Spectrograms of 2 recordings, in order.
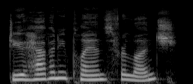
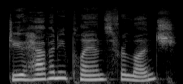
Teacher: It's fast, but it's comprehensible because we start at the end, and this is the main focus stress, lunch. Okay, and we start with lunch, we work backward to plans, and then we have.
